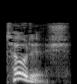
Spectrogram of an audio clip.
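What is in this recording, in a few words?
"toadish", British English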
